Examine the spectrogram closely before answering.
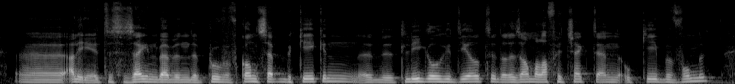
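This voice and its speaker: In a dark, mellow tone, a man speaks at a medium pitch with fairly even intonation. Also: very clean recording, silent background. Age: 20s. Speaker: startup founder and CEO. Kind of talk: interview. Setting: studio sofa.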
